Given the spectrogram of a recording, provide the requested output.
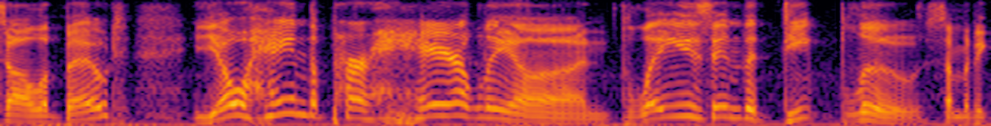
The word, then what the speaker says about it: Yohane the Parhelion: Yeah, it's Yohane the Parhelion, by the way.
